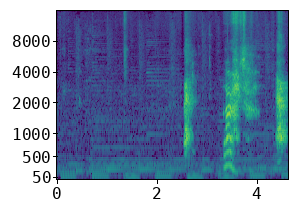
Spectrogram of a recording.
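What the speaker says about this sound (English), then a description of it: "It'd be nice. You quit barking." A dog lets out three sharp barks, spaced apart, over a low rhythmic engine-like hum; a person says a couple of words.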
